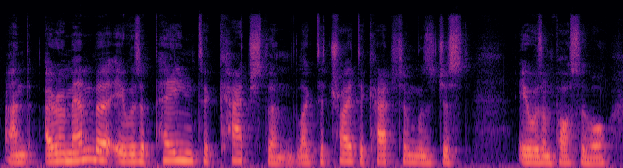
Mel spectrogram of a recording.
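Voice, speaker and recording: A woman's voice: on the low side, steady tone, normal speed, mellow. A woman hosting a fishkeeping live stream, rambling casually and hesitantly over her old videos. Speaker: fishkeeping channel host.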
